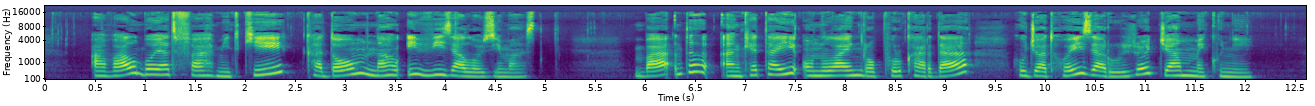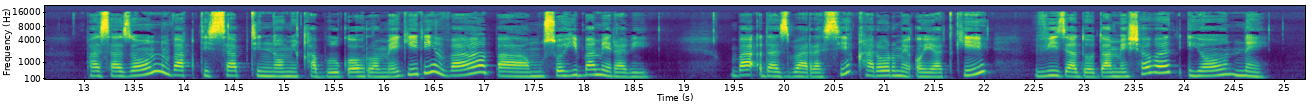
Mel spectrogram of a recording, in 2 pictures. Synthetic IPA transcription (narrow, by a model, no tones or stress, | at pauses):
ʔavːalbɔjad̪fahmid̪kʰikʰad̪ɔmnavivizalɔzimast̪̚ | baʔd̪ʔaŋkʰe̞t̪aiʔɔnlajnɾɔpʰuɾkʰaɾd̪a | hud͡ʒat̪hɔizaɾuɾiɾɔd͡ʒamːe̞kʰuni | pʰasazɔnvaqt̪isabt̪ʰinɔmiqʰabulɡɔhɾɔme̞ɡiɾivabamusɔɦibame̞ɾavi | baʔd̪azbarːasiqʰaɾɔɾme̞ʔɔjad̪̥kʰi | vizad̪ɔd̪ame̞ʃavad̪jɔne̞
